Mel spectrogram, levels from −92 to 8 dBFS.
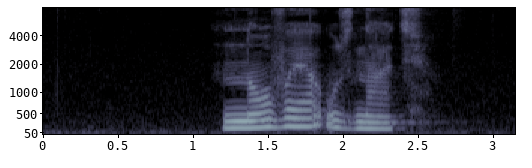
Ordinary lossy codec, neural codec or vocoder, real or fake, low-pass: none; none; real; none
